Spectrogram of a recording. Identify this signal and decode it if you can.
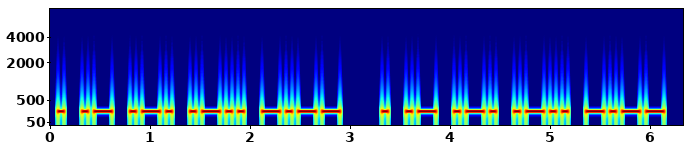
Morse code, heard as a keyed tone, about 20 wpm, 250 Hz. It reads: EARLY EARLY
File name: morse-training-20WPM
